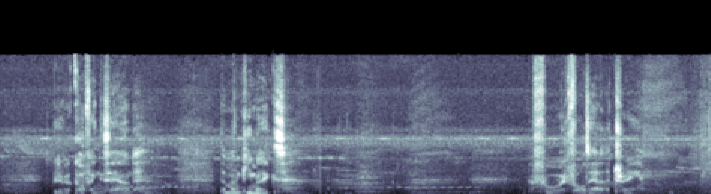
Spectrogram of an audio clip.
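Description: A middle-aged man speaks quietly and calmly, close by.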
